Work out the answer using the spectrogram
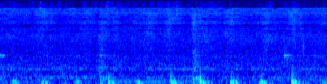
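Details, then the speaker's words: Opel Astra H steering shaft rocked by hand: dull, low, uneven thuds, about a hundred a minute, and a knock felt in the steering wheel over speed bumps and asphalt joints; play in the steering shaft suspected, not confirmed. "вот еще почему посмотрела на кардан потому что при переезде лежачих прям в руль отдает хорошенько так и такой штук идет"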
